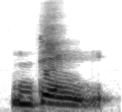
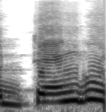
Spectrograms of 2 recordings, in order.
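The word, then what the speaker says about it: dengue: ही इ suffering from डेंगी तो डेंगू नहीं डेंगी ए एस टी एच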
